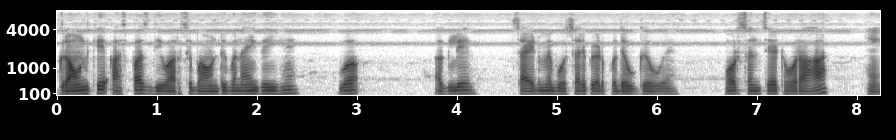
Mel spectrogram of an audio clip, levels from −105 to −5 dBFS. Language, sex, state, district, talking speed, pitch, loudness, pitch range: Hindi, male, Maharashtra, Solapur, 190 wpm, 105 Hz, -32 LUFS, 95-110 Hz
